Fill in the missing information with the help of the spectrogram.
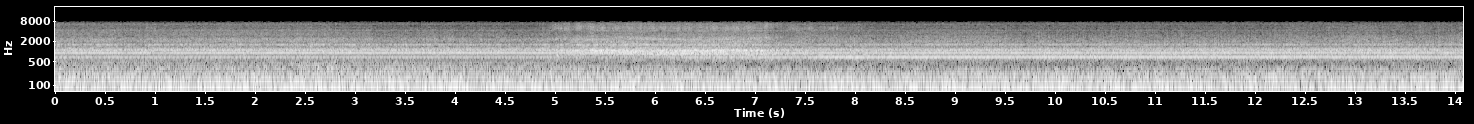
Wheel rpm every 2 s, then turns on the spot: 0, 0, 30, 50, 0, 0, 10.
none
